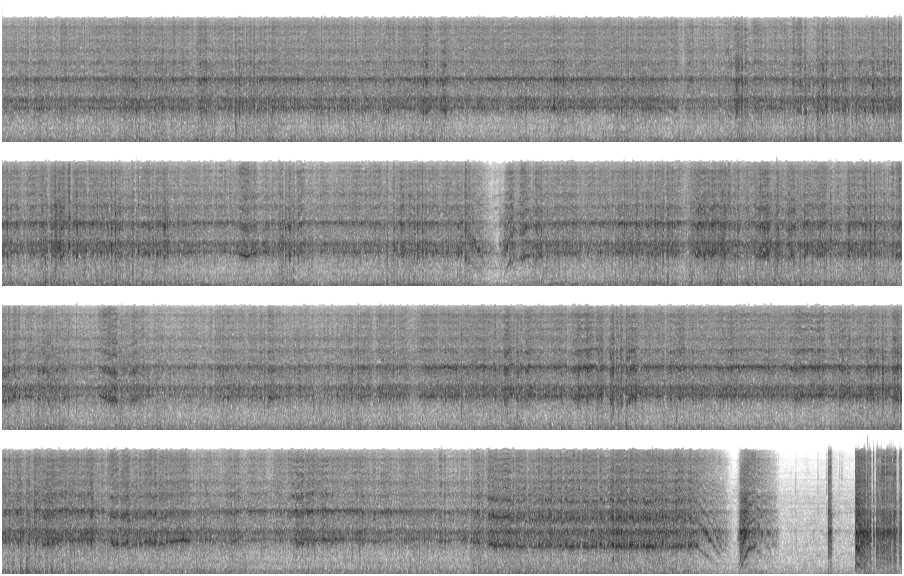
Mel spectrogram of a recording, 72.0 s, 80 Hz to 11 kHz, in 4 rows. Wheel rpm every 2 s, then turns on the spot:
230, 230, 230, 230, 230, 230, 230, 230, 230, 230, 230, 230, 230, 170, 190, 230, 230, 230, 220, 230, 230, 230, 230, 230, 240, 230, 230, 230, 230, 230, 230, 230, 210, 190, 40, 10.
70-72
